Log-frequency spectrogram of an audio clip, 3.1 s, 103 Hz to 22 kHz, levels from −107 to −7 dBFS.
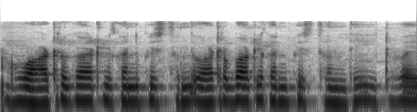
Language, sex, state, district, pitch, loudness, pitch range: Telugu, female, Andhra Pradesh, Sri Satya Sai, 175 Hz, -20 LUFS, 170-180 Hz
